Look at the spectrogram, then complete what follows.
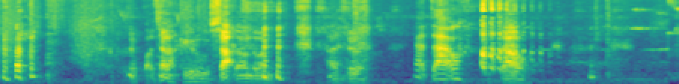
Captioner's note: laugh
